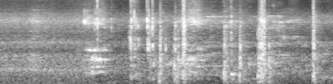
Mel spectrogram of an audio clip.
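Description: A metal bowl clinks as a hand moves it.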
